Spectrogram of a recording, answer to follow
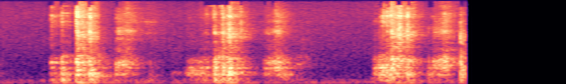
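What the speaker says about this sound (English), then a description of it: "So I just cut the lining to exactly the same way." Scissors cut through the lining of Ankara fabric in close, crisp snips. Three bursts of rapid clipping come with short gaps between them, and there is no talk.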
